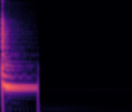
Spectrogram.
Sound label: Dry Tom High, Ensoniq SQ-R-Plus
